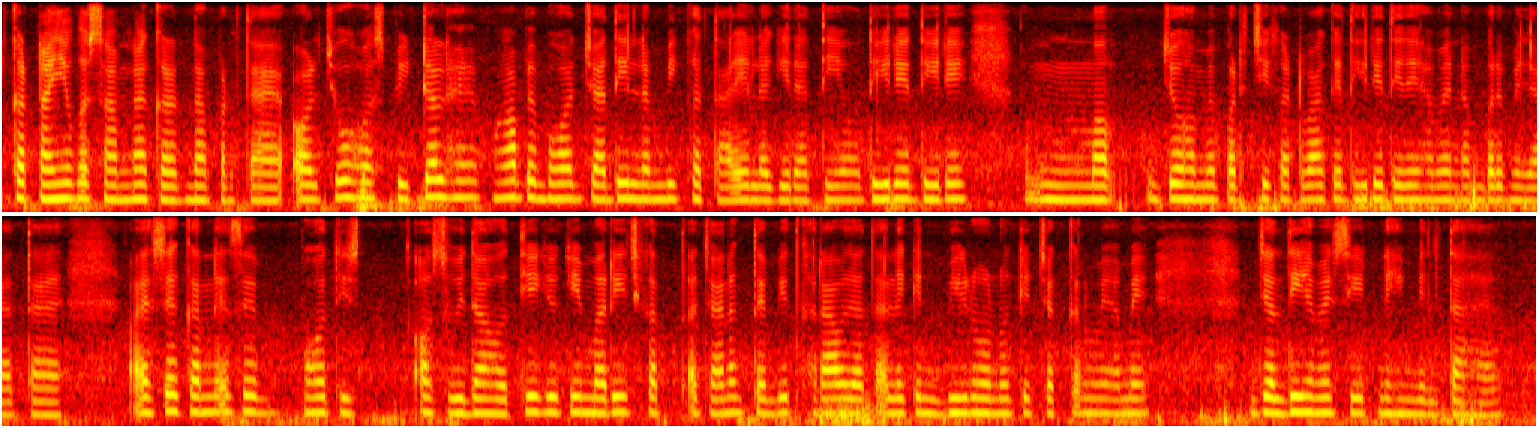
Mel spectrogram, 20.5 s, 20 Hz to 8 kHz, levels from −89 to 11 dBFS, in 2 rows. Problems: constant background noise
